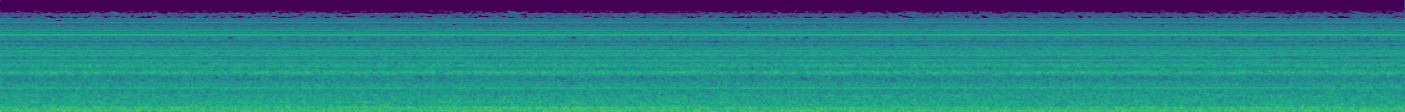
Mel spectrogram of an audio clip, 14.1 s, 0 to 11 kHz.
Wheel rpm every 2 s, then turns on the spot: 0, 0, 0, 0, 0, 0, 0.
none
